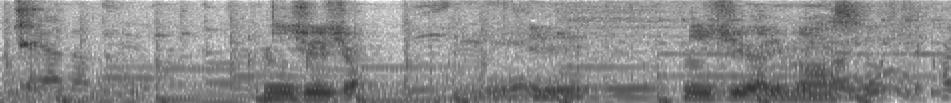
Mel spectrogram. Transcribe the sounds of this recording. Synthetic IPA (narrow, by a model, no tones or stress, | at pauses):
ɲ̟iʑɨːʑo | ɲiʑɨːaɾʲimasɨ̥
